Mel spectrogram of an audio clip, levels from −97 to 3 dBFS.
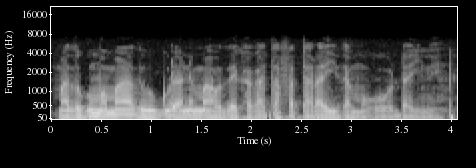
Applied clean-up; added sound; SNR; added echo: none; none; none; none.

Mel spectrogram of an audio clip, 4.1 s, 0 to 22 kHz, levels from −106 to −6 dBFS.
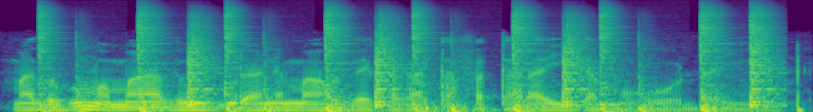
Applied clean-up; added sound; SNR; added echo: none; Drum / Drum kit; 0 dB; none.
